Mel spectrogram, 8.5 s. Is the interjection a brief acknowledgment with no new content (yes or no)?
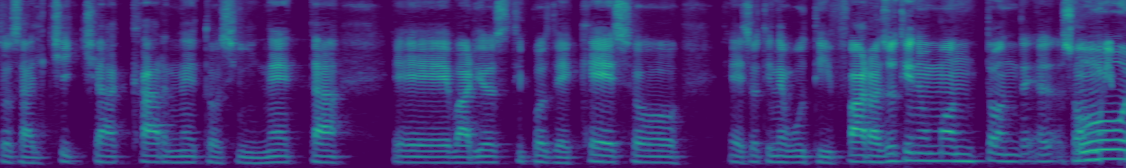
no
